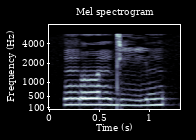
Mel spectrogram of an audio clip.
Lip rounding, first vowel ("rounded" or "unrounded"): unrounded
